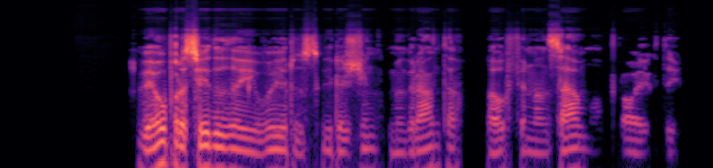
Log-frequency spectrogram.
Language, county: Lithuanian, Vilnius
